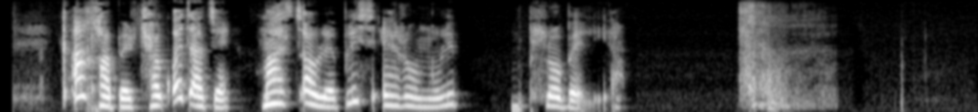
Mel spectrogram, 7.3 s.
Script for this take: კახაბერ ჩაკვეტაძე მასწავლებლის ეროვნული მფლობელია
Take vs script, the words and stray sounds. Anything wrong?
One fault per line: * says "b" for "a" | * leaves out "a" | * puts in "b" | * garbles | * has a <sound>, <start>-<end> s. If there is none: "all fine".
* has a sneeze, 5.5-6.3 s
